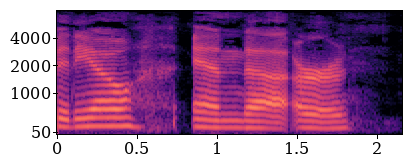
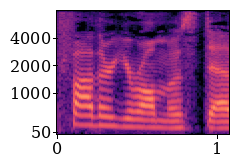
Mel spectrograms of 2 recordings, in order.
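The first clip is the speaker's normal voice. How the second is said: usual speaking voice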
